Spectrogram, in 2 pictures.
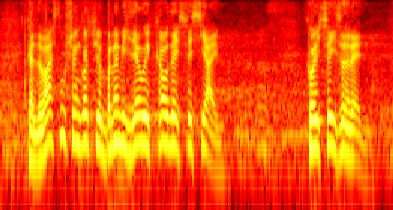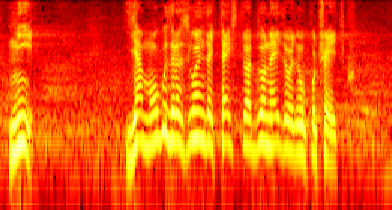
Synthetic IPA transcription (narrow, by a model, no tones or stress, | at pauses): kad̪aʋaslˠuʃajŋɡo̞spod͡ʒabr̩nabit͡ʃd̪je̞lujekao̞d̪aje̞sʋe̞sjaːjno | kʰaojesʋe̞izanɾed̪no | nije | jaːmo̞ɡud̪aɾazumjemd̪ajet̪est̪oʋabiːlˠo̞ne̞d̪oʋoʎnoupo̞t͡ʃe̞ːt̪ku̥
